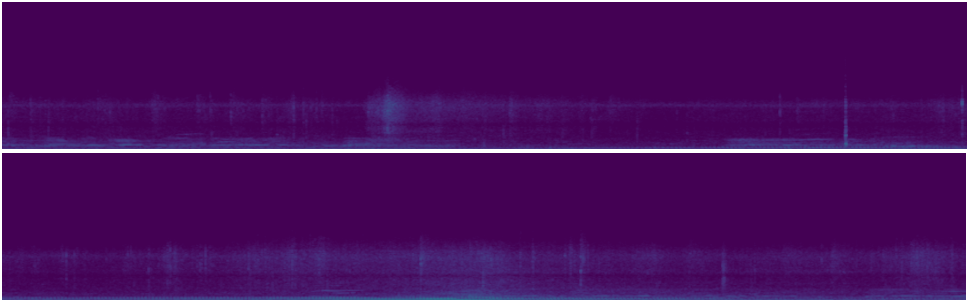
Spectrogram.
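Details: Baby monkey Janna, injured on the lip, crying from hunger to ask for food: a run of repeated wavering, bleat-like cries stacked with harmonics, then a brief pause and a louder rough murmur near the end.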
